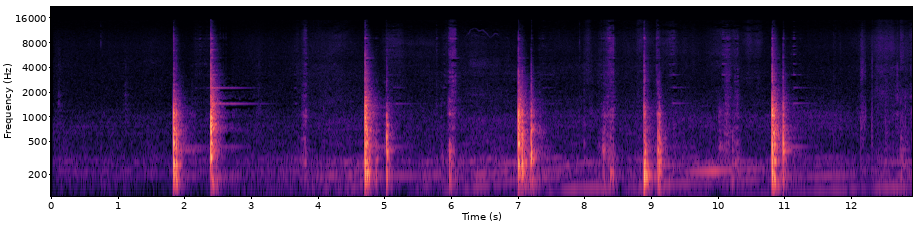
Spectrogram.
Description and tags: put to table a dish
putting to table a dish. a hard table
put, table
